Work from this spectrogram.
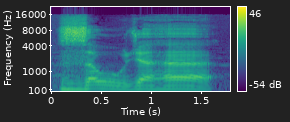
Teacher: زو اولین ہے، تھوڑا نرمی کے ساتھ کھینچ کر ادا کریں گے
